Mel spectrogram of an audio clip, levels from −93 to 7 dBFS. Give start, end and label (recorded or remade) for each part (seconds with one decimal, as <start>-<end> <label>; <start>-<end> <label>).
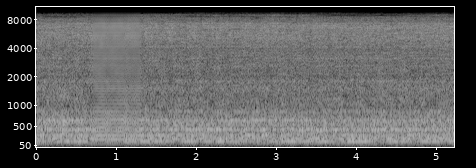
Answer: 0.0-0.7 recorded; 0.7-1.3 remade; 1.3-5.2 recorded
